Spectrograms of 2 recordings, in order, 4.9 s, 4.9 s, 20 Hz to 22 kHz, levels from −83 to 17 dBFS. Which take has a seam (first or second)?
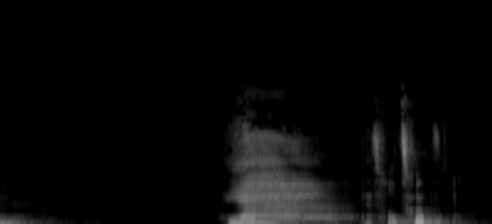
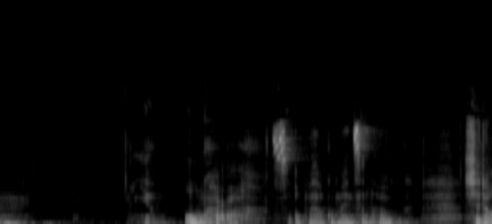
first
